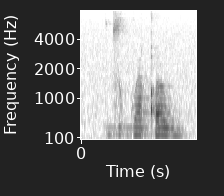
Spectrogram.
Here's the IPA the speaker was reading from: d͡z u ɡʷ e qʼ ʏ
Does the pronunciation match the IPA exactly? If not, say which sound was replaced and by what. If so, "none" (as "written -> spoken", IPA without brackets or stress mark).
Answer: ʏ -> u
